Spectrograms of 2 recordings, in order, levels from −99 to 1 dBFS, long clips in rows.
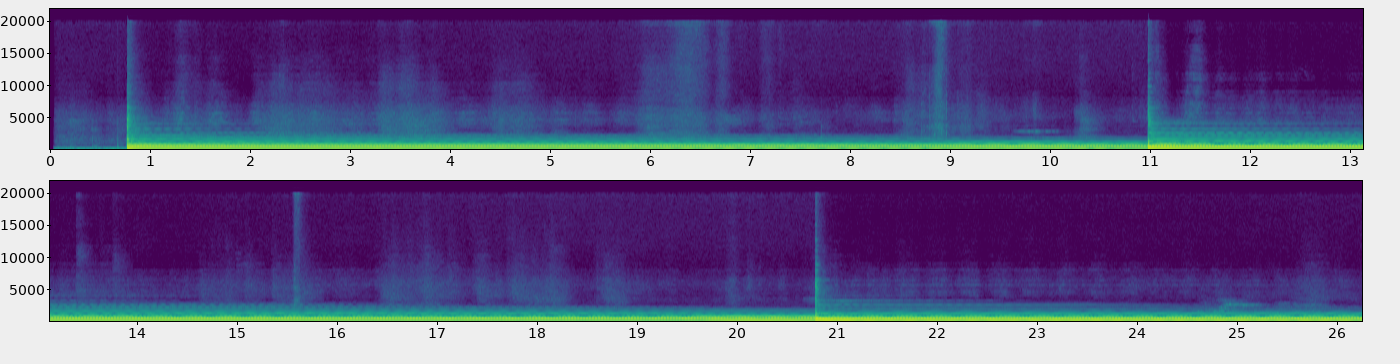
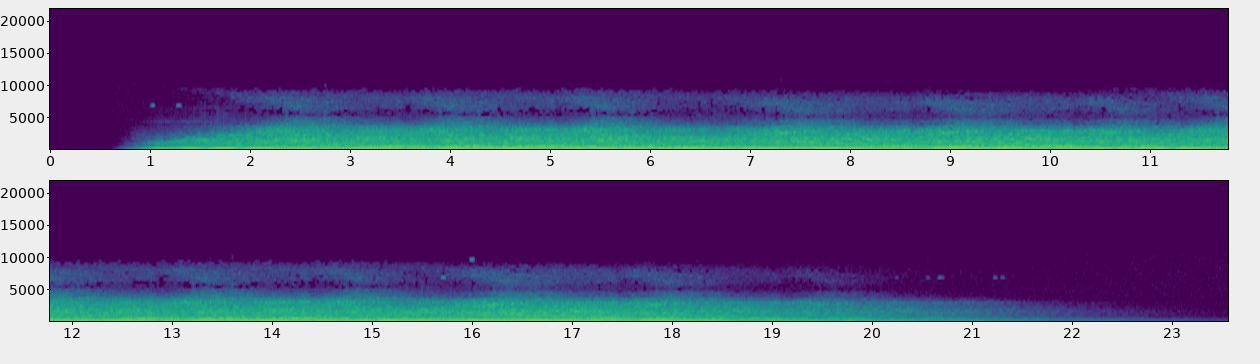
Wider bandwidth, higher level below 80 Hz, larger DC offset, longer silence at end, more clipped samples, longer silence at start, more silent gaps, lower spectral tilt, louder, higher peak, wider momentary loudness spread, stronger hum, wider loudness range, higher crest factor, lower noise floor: second, 2.9 kHz vs 4.2 kHz; second, -48 dBFS vs -22 dBFS; second, under 0.1% vs 2%; about the same, 0 s vs 0 s; neither; first, 0.75 s vs 0 s; neither; first, -11.5 dB/octave vs -8.5 dB/octave; first, -18 LUFS vs -25 LUFS; first, 0 dBFS vs -6 dBFS; second, 7 LU vs 10 LU; neither; about the same, 6 LU vs 8 LU; about the same, 16 dB vs 14 dB; second, -48 dBFS vs under -90 dBFS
